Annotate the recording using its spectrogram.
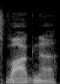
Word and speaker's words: Wagner: Michigan center Moritz Wagner. And yes, I'm going with the German pronunciation.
